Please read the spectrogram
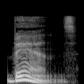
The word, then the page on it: bans: British English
